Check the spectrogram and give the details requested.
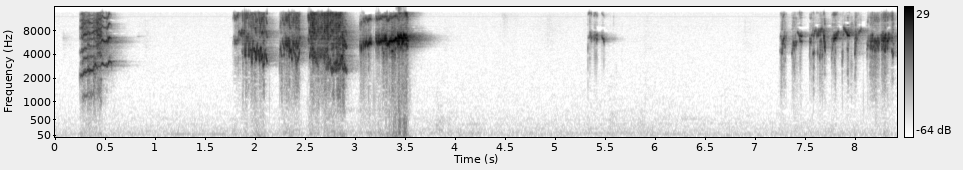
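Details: High, harsh chirps and buzzy jingling notes from a European serin, given in separate bursts with gaps, ending in a thin tinkling trill; recorded for tutoring young birds.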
